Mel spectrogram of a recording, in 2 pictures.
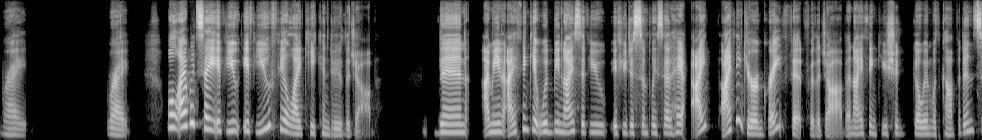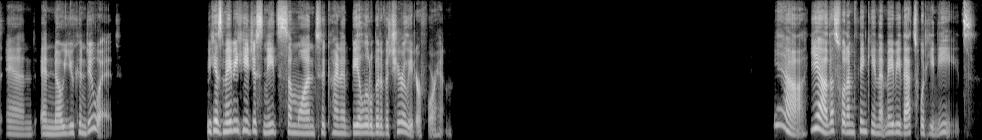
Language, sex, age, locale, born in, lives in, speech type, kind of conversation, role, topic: English, female, 50-54, en-US, United States, United States, conversation, advice, advisor, How should I handle an unexpected promotion?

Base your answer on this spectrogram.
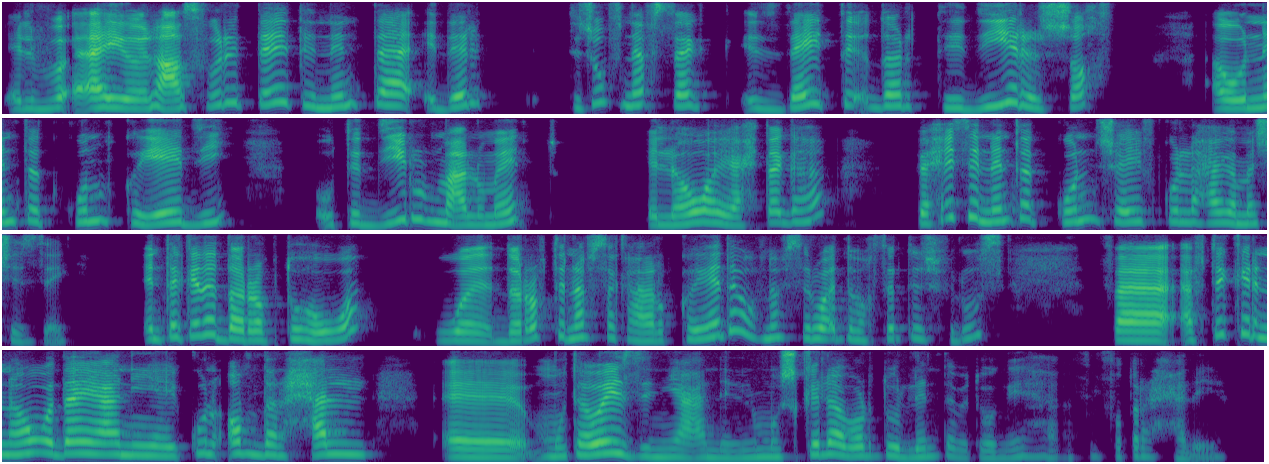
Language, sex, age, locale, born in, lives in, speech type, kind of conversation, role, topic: Arabic, female, 25-29, ar-EG, Egypt, Egypt, conversation, advice, advisor, إزاي أتغلب على خوفي من إني أوظّف أول موظف وأتحمّل مسؤولية القيادة؟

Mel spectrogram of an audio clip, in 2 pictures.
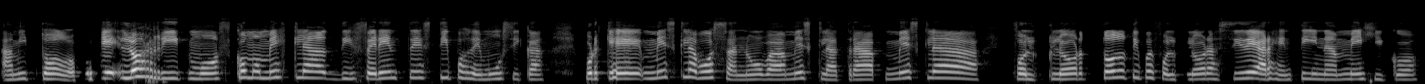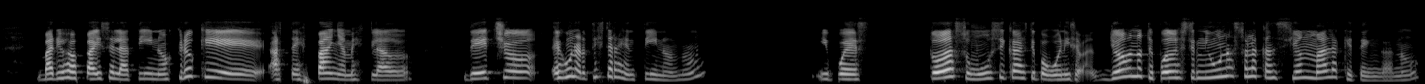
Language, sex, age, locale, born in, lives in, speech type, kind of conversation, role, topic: Spanish, female, 50-54, es-VE, Venezuela, Portugal, conversation, podcast, guest, ¿Cómo influye la música en tu estado de ánimo?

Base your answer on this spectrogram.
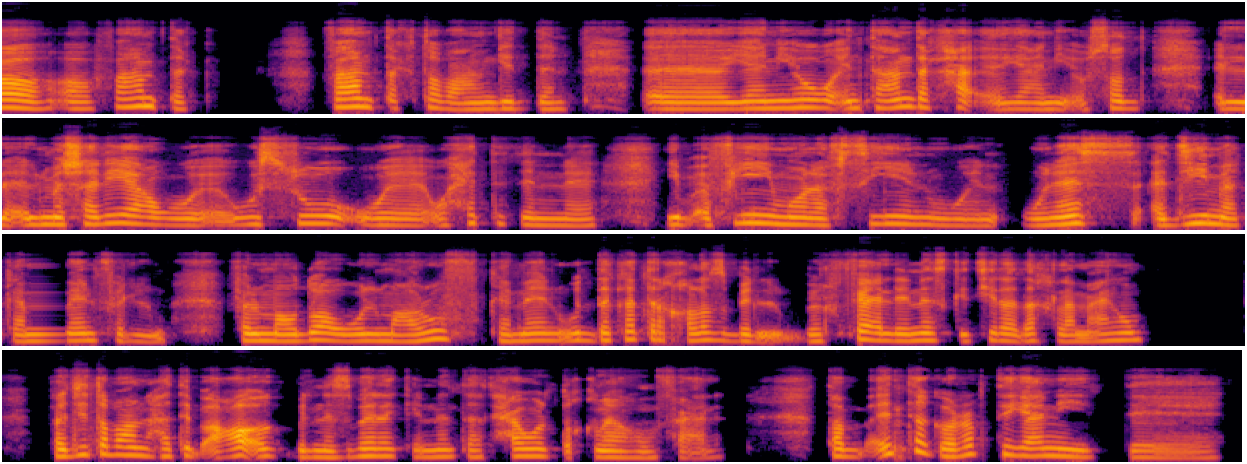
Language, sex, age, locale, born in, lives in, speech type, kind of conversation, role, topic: Arabic, female, 50-54, ar-EG, Egypt, Portugal, conversation, advice, advisor, إزاي أتعامل مع قلقي من فشل المشروع بعد ما استثمرت فيه وقت وفلوس كتير؟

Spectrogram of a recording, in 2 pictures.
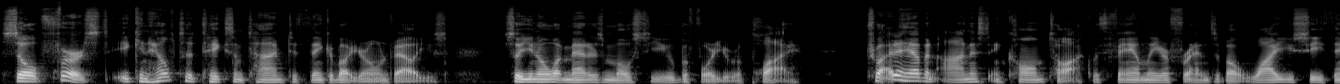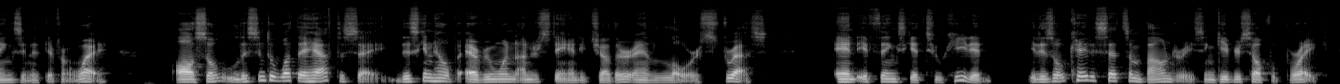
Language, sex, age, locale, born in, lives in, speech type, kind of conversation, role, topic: English, male, 40-44, en-US, United States, United States, read, expert-assistant, expert, How do people develop their sense of right and wrong?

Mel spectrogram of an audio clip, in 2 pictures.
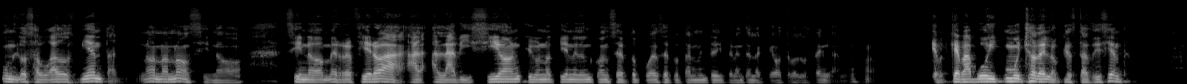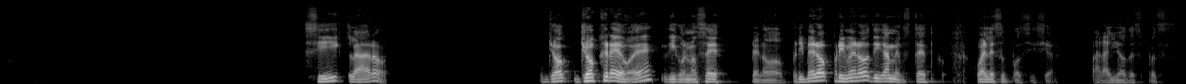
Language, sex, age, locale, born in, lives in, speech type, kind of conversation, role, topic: Spanish, male, 45-49, es-MX, Mexico, Mexico, conversation, unstructured, none, ¿Cómo defines lo que está bien y lo que está mal en la vida?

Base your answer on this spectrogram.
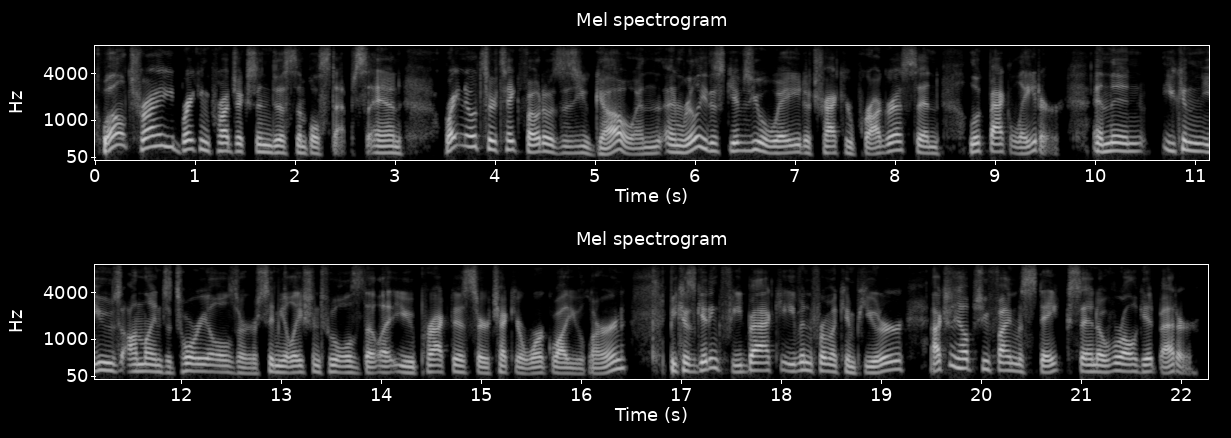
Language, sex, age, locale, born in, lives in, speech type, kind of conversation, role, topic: English, male, 20-24, en-US, United States, United States, read, expert-assistant, expert, What are the advantages of learning through hands-on experiences?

